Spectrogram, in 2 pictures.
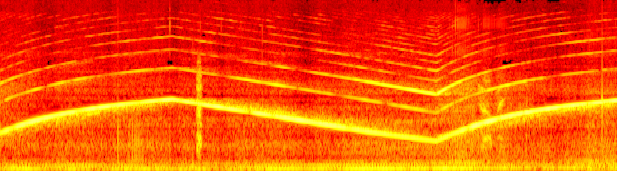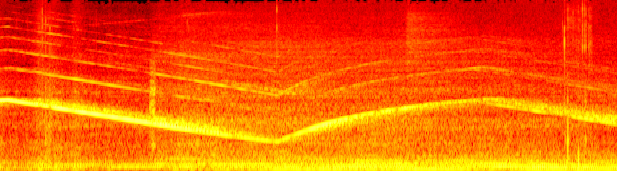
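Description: Fire engine siren wailing, its pitch sweeping up and then slowly down about every four and a half seconds, three times, over the low rumble of the truck's engine as it moves off on a call.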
